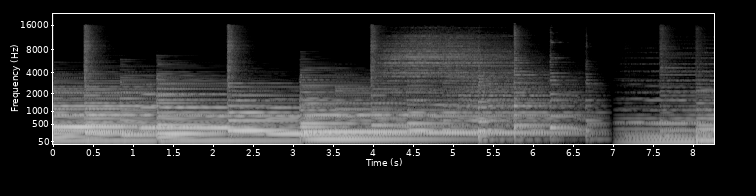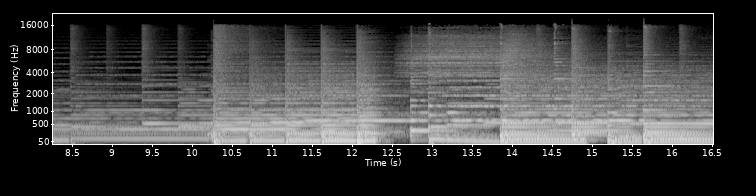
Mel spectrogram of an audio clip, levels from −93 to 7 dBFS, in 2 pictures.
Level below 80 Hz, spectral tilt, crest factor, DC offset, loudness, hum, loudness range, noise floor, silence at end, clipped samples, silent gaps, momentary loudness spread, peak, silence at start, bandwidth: -24 dBFS; -6.5 dB/octave; 18 dB; under 0.1%; -17 LUFS; none; 17 LU; -47 dBFS; 0 s; under 0.1%; none; 17 LU; 0 dBFS; 0 s; 16.5 kHz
